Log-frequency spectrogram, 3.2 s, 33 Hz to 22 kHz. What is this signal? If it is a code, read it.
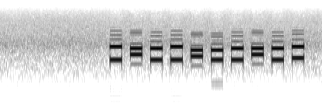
DTMF, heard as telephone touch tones, dialled by machine, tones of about 120 ms. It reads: 3023712026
